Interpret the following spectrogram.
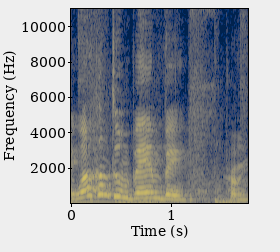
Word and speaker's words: BMW: Now, the correct pronunciation is BMW. BMW. You literally just say the 3 letters in German.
